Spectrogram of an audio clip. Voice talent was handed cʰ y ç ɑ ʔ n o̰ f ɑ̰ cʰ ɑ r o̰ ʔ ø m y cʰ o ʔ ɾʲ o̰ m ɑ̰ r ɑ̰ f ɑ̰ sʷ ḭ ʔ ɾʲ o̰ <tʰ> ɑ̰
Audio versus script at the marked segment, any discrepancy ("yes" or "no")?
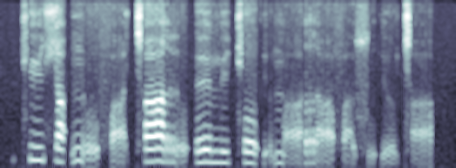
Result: yes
